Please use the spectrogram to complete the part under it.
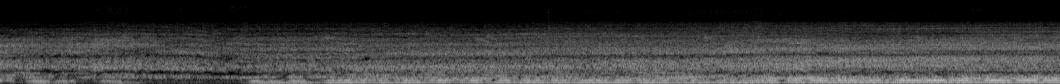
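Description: Mud and water churn and splash under tractor wheels.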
